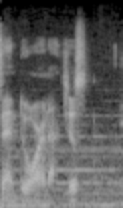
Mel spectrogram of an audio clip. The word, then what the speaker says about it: Andoran: I know it's pronounced Andoran, Anyway.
